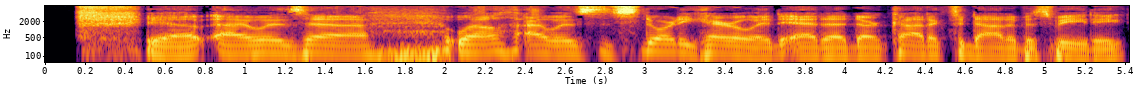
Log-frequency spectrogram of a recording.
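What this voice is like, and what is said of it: Imitates another person's voice. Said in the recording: “Damn, that's a good impression. ... Fake Tom Arnold”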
